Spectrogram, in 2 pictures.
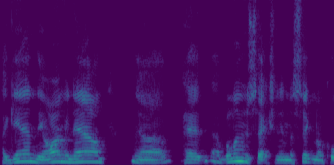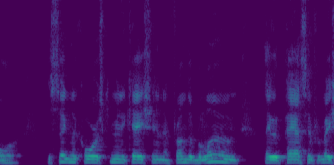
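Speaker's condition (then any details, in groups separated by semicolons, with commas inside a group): No condition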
